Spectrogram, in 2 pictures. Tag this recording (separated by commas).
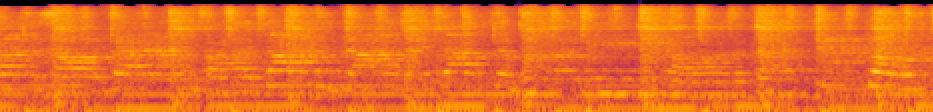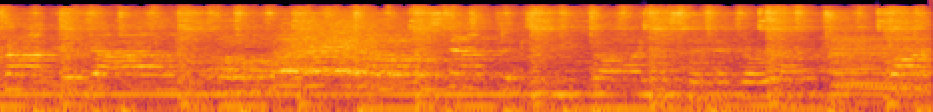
Music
